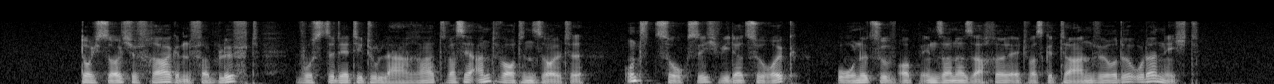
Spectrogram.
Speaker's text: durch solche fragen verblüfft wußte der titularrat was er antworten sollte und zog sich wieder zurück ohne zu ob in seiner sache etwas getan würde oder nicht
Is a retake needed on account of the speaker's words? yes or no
no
